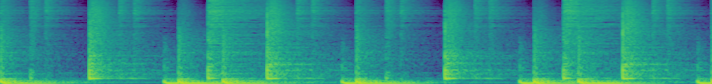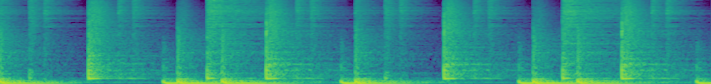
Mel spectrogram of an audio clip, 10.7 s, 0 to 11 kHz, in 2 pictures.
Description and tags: Funk Shuffle E
Funk Shuffle 90BPM
beat, drum, funk, shuffle, swing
